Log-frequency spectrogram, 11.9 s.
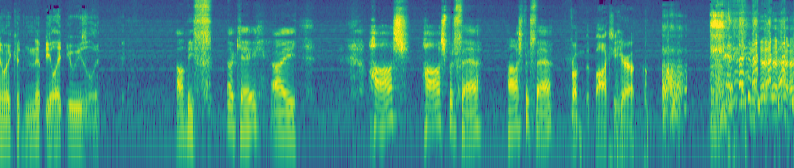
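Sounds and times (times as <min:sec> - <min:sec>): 
speech: 0:00.0 - 0:01.6, 0:02.6 - 0:11.9
voice imitating a sneeze: 0:09.9 - 0:10.9
laughter: 0:10.0 - 0:11.9.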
